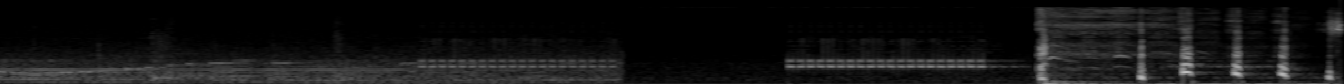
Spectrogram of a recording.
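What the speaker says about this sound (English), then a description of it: "Phone's ringing" A telephone rings in The Big Lebowski, two bursts of a warbling electronic ring separated by a short silence, followed by sharp clattering knocks.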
